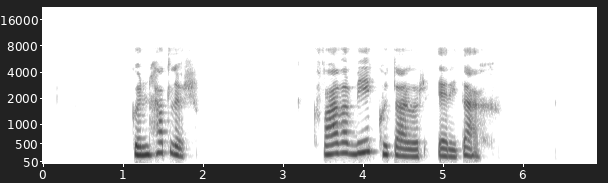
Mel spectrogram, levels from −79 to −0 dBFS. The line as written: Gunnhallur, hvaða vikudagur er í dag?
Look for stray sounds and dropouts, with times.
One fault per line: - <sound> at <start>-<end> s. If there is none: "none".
none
